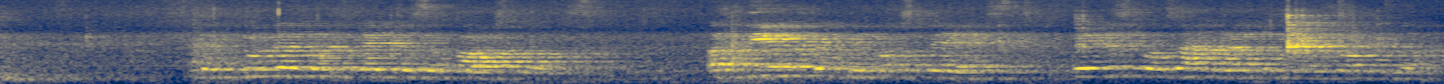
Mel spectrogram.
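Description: A young girl sings into a microphone, echoing in a large hall.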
